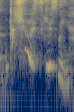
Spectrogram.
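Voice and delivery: slow, sneezing out the words. Real, not acted. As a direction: excuse me through a sneeze. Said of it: "oh, I think I'm gonna sneeze".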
